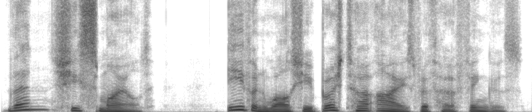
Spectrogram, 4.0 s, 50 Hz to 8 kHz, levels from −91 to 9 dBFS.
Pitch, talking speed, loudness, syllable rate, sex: 135 Hz, 180 wpm, -19 LUFS, 5.2 syllables/s, male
